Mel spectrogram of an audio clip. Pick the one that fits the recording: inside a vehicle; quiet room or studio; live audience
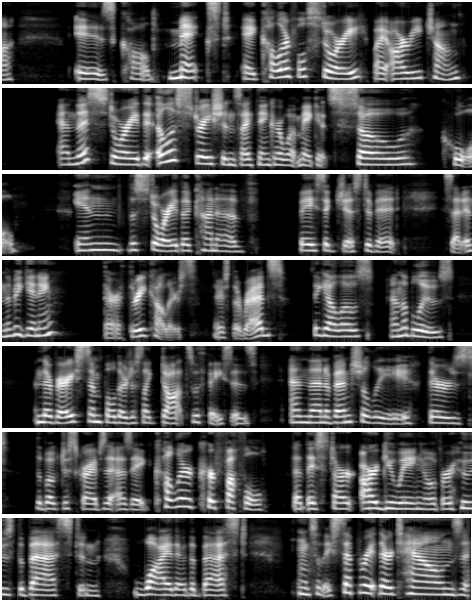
quiet room or studio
